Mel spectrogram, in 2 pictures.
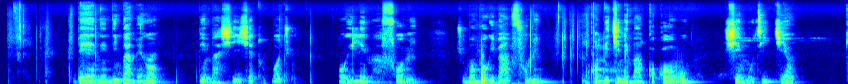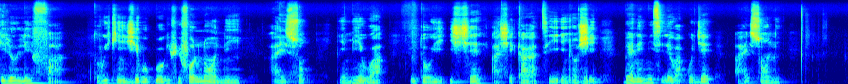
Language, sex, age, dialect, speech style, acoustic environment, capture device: Yoruba, male, 25-34, Nigeria - Nigerian Standard, happy, people talking, mobile / Linux / Chrome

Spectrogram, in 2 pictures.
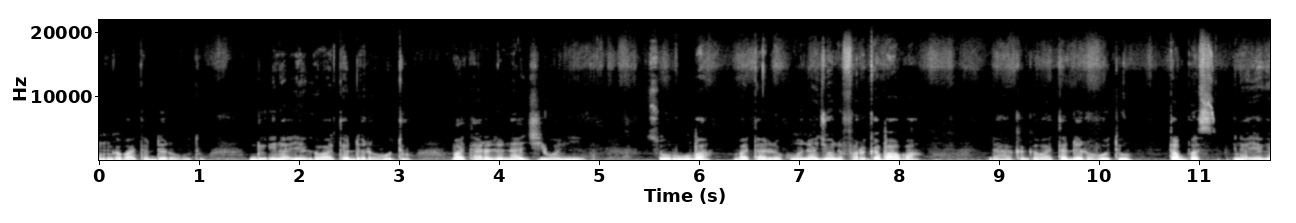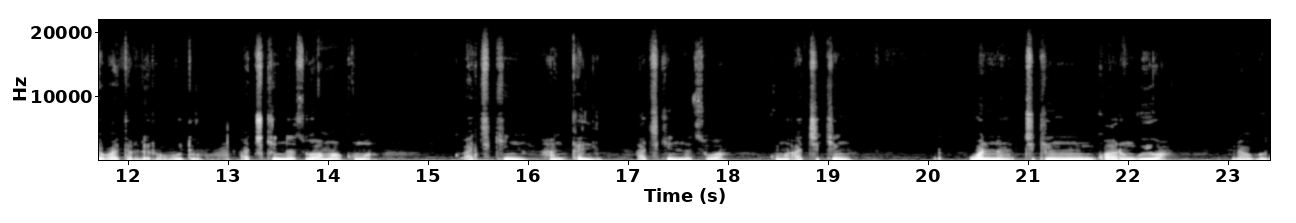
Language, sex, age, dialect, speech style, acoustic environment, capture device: Hausa, male, 18-24, Nigeria - Kano, excited; focused, nature, mobile / Linux / Chrome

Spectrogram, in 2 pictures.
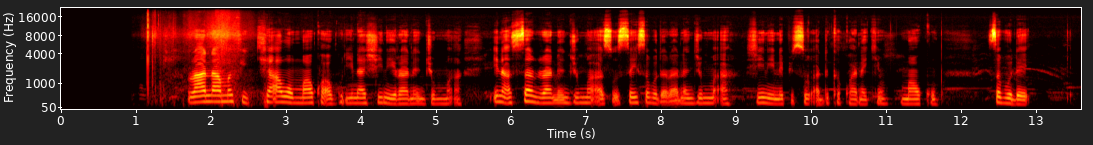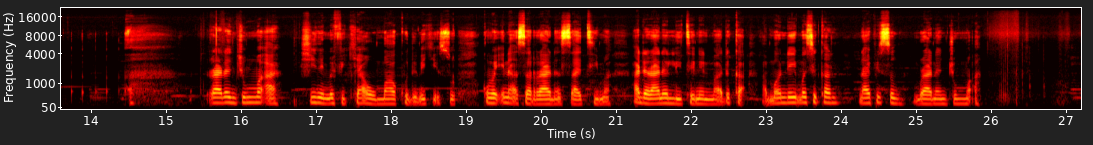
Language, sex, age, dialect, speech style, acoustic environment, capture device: Hausa, female, 35-44, Nigeria - Lagos Yoruba, anxious, silence, mobile / Linux / Chrome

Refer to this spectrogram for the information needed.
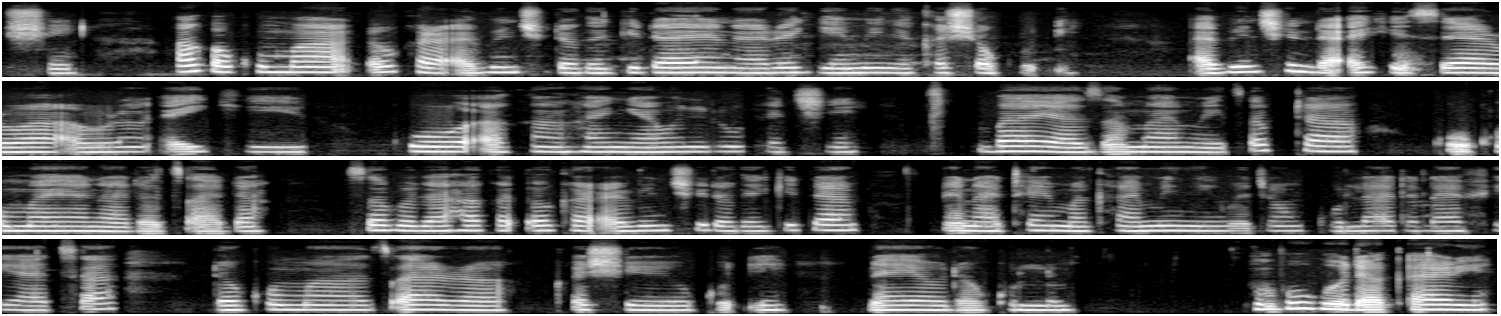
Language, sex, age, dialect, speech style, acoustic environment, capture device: Hausa, female, 25-34, Nigeria - Kano, happy; stressed; focused; tired, people talking; appliances, mobile / Linux / Chrome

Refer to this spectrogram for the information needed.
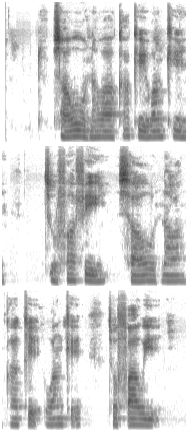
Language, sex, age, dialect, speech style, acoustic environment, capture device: Hausa, male, 25-34, Nigeria - Lagos Yoruba, focused, nature, mobile / Linux / Chrome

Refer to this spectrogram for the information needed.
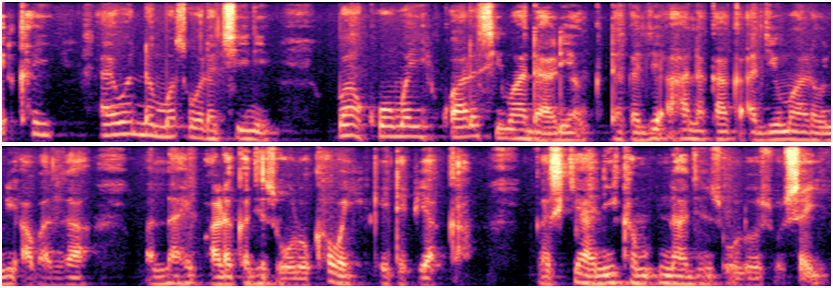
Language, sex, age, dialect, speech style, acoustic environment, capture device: Hausa, male, 25-34, Nigeria - Kano, happy; excited, silence, mobile / Linux / Chrome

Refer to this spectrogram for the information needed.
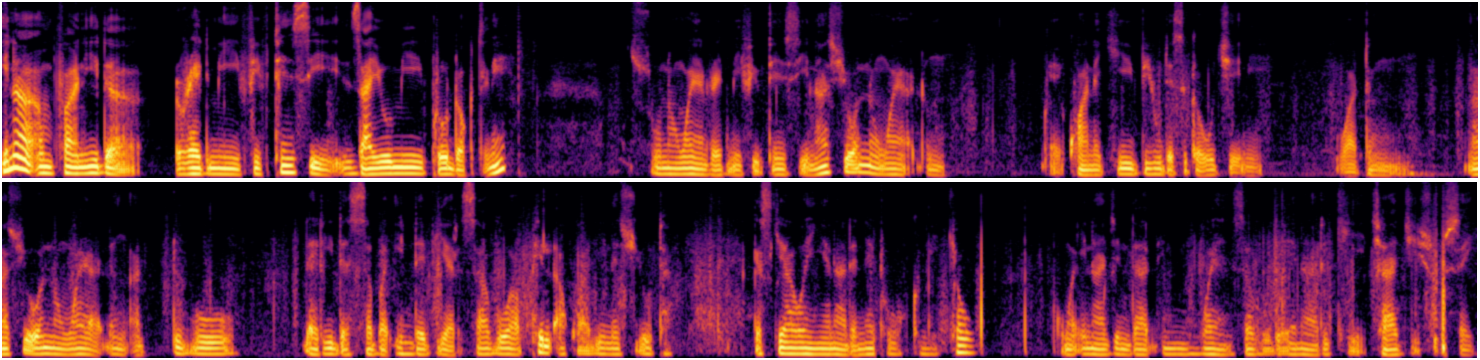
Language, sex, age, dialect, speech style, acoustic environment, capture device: Hausa, male, 18-24, Nigeria - Nigerian Standard, relaxed; focused; happy, nature; appliances, mobile / Linux / Chrome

